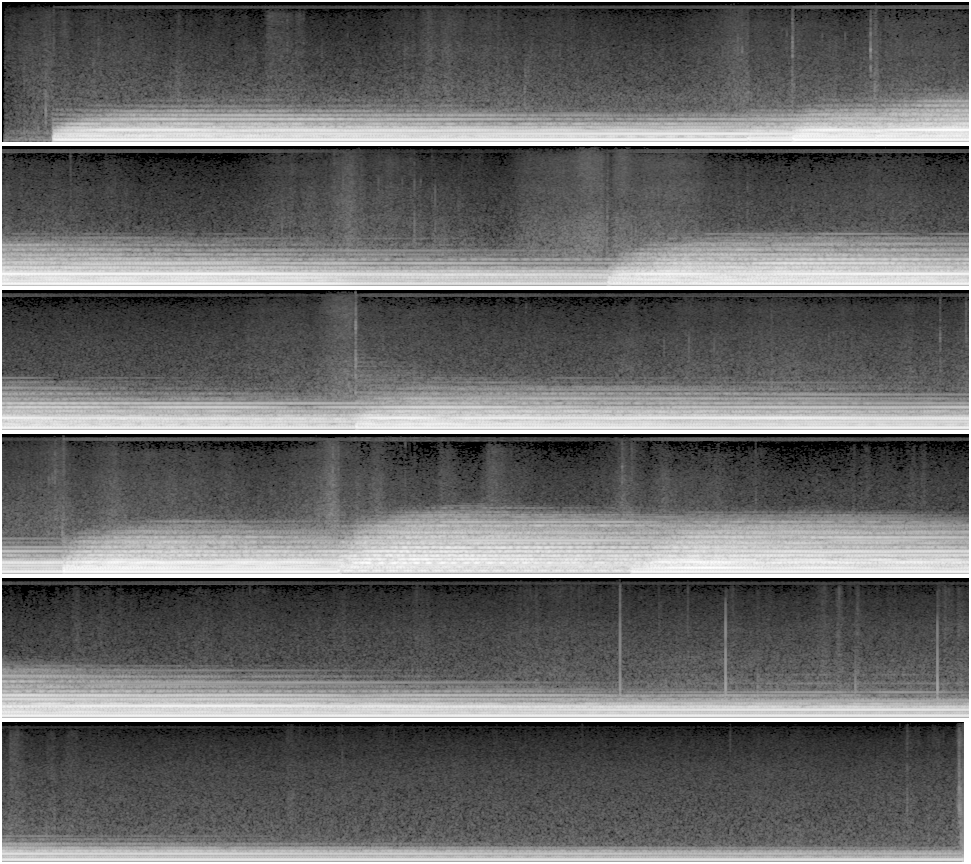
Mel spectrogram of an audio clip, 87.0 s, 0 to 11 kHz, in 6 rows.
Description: Klangbeispiel
Sein Klang ist tief, ausgewogen und reich an Obertönen, die eine Atmosphäre zwischen Erdentiefe und kosmischer Weite erschaffen. Mit Reibungsschlägeln wie den B Love Flumies entstehen sanfte, traumhafte Wal- und Delfinsounds.
WOM KI Gong – Der Klang der inneren Weite | ø 90 cm | Edelstahl-Gong Wie aus der Tiefe des Meeres geboren, singt dieser Gong in Tönen von Walgesang und innerer Weite.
